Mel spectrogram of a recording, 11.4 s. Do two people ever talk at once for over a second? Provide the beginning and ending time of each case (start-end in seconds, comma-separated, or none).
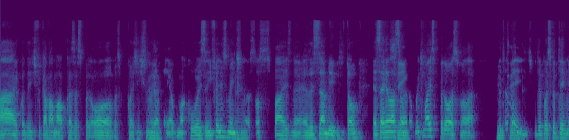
none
